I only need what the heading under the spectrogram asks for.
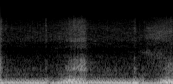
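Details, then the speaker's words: Audi S5 V8, recently bought used: deep, smooth burble swelling cleanly with each throttle blip, no knocks or rattles; healthy V8 exhaust note. "That's really cool, actually. He looks quite happy. That looks and sounds wicked."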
